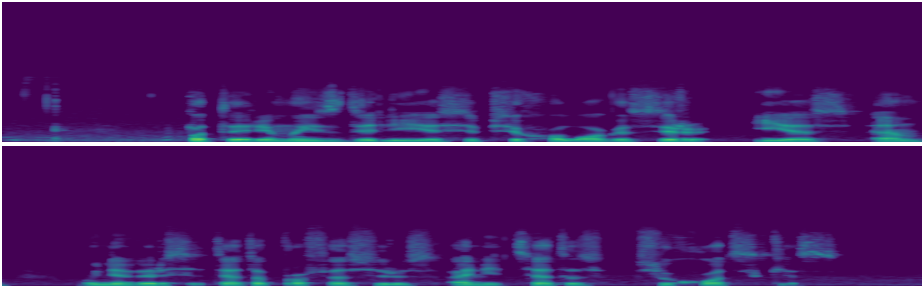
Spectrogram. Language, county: Lithuanian, Vilnius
